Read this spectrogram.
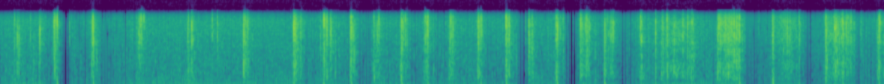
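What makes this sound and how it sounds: Fingernails scratch and pinch the surface of a small, crinkly recycled plastic makeup bag held upright. The result is a steady run of sharp, bright crinkles and crackles in quick, irregular bursts, with a soft rustle between them and almost no low end.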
